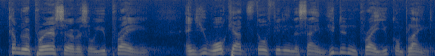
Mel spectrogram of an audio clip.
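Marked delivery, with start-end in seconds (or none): none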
